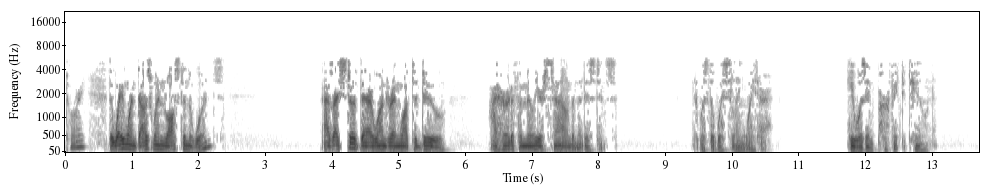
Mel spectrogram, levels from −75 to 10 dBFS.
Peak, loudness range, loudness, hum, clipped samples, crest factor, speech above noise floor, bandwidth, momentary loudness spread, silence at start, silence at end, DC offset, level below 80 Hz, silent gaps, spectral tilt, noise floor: -2 dBFS; 11 LU; -20 LUFS; none; under 0.1%; 20 dB; 52 dB; 5.8 kHz; 17 LU; 0.05 s; 0.65 s; under 0.1%; -44 dBFS; 10.76-11.70 s; -5.5 dB/octave; -71 dBFS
